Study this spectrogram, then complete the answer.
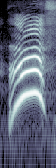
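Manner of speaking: one high, loud yappy bark; imitated bark. Shown as a demonstration. Barking again to coax the dog. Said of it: "Do it again".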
